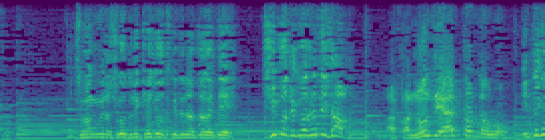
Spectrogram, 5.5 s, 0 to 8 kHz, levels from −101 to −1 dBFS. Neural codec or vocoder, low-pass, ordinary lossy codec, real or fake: none; none; none; real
